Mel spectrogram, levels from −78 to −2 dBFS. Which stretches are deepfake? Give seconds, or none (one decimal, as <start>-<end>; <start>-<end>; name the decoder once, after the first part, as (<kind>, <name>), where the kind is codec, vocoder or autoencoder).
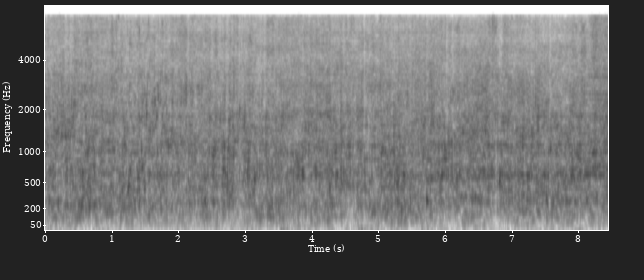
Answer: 0.0-1.1 (codec, SNAC); 1.8-8.5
